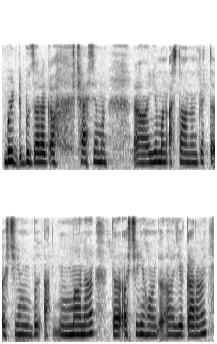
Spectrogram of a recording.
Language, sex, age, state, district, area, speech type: Kashmiri, female, 45-60, Jammu and Kashmir, Ganderbal, rural, spontaneous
